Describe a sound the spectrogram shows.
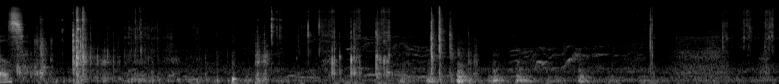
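A lid scrapes and clicks on a small round container.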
